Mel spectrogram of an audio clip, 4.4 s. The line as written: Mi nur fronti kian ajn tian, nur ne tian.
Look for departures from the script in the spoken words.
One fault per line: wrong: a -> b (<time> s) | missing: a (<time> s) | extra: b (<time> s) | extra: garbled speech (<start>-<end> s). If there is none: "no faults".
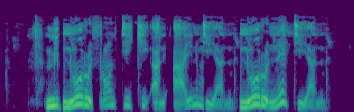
no faults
